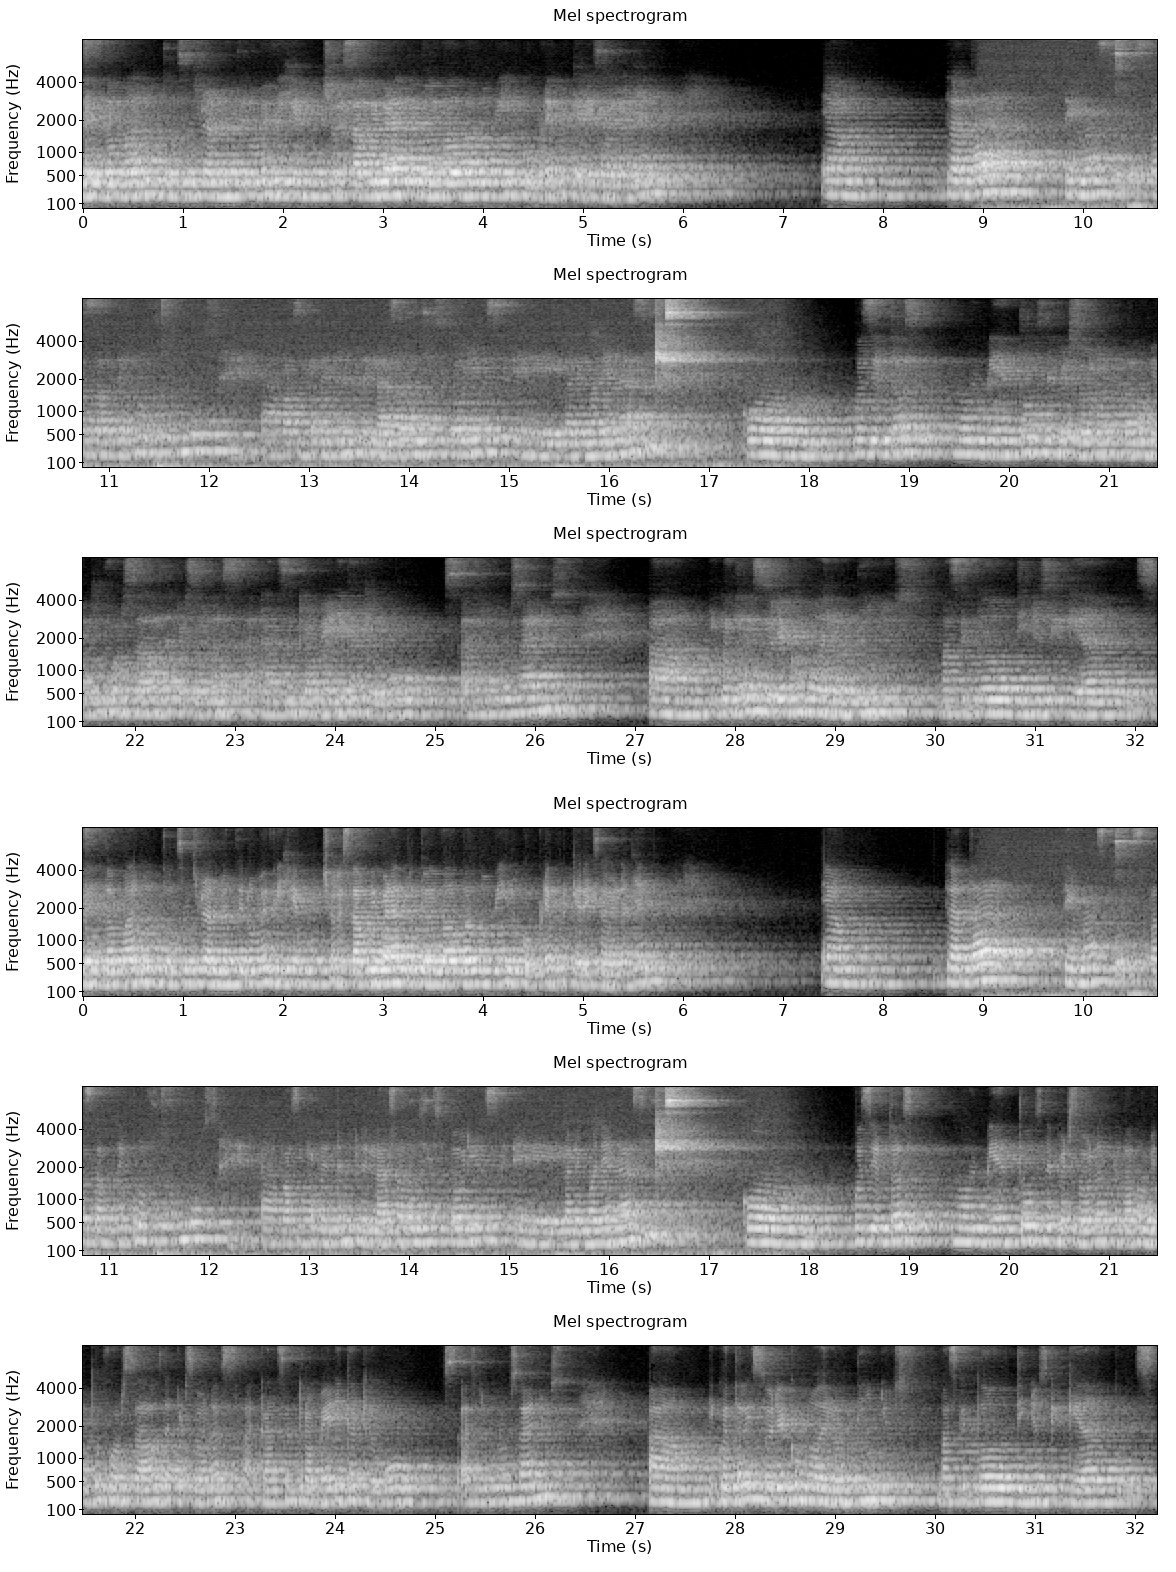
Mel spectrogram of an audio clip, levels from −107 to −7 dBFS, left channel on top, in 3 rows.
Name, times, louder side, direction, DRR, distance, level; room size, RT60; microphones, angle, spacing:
voice 1, 0.0-5.7 7.4-7.9 8.6-9.2 9.8-16.9 17.3-18.2 18.5-19.0 19.4-24.8 25.3-26.2 26.5-26.7 27.1-29.6 30.0-32.0, right 1 dB, 70° right, 0 dB, 0.3 m, -23 dB
sound 1, 8.9-17.7, equal, 5° left, 0.5 m, -31 dB
2.9 x 2.3 x 3.2 m, 2.6 s
head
